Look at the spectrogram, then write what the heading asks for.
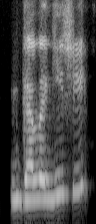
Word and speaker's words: Gullah Geechee: How you pronounce that? Gullah? Gullah Geechee.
